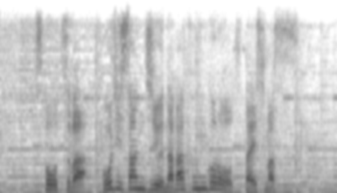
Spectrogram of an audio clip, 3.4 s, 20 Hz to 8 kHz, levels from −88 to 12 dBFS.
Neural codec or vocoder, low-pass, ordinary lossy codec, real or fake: none; 7.2 kHz; Opus, 32 kbps; real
